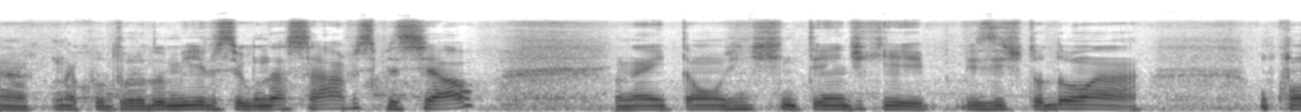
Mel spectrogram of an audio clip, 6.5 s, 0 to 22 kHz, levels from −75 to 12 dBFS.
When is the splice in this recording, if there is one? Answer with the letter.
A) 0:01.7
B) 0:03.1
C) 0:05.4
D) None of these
B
